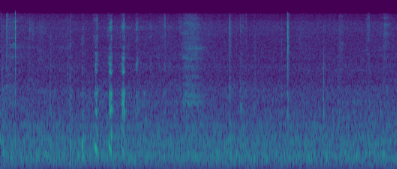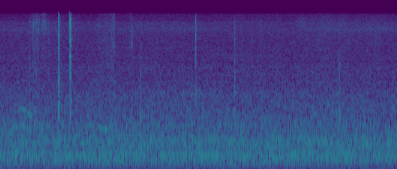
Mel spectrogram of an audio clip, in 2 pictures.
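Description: Steady hum of a car idling, heard from inside its cabin, with a quick run of sharp clicks about a second in and a few single clicks later.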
